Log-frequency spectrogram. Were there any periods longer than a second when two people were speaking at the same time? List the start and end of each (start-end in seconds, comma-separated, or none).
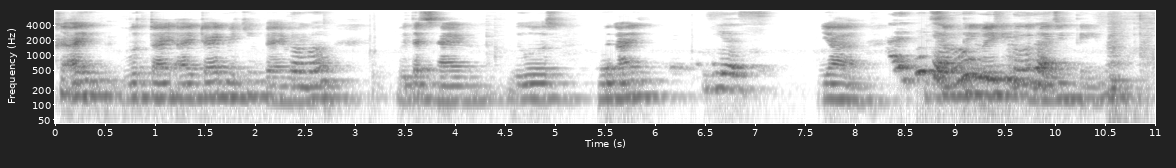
8.7-10.0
